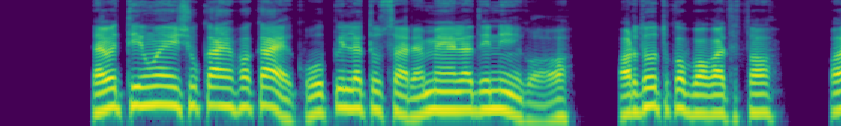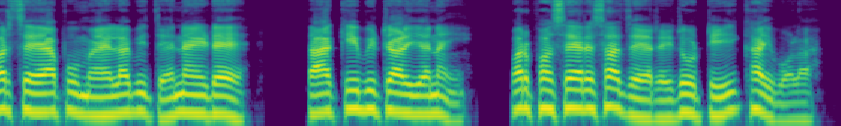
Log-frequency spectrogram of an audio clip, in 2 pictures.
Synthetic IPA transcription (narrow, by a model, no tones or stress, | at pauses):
t̪ɛːbɛt̪ɪʊ̃ɛjiːʃukaːɛpʰɐkaːɛkupɪlat̪ʊsaɾɛmɛɦɛlad̪inĩɡɔ̰ɔ | ɔɾd̪oːt̪kɔbɔɡət̪t̪ʰɔ | pɐɾsɛaːpumɛɦɛlabit̪ɛnaːĩɖɛɛ | t̪aːkibʱɪʈaːɭɪjanaːḭ̃ | pɐɾpʰɐsɛːɾɛsad͡zaɾiɾoːʈikʰaːibɔ̰ɭaː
